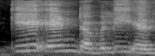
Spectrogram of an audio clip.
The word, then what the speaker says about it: kneel: hour, H is silent, and KNEEL, kneel, K is silent.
